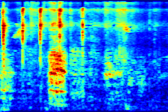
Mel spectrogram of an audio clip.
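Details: German Shepherd puppy at home during play, giving a short burst of breathy, rasping panting in the middle, then softer faint breaths in a small quiet room.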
